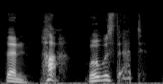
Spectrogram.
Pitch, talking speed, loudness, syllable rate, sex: 155 Hz, 145 wpm, -21 LUFS, 4.6 syllables/s, male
